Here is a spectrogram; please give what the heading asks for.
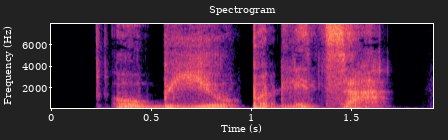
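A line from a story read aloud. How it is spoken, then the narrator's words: Angry hiss. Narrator (Russian): прошипел командир отделения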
